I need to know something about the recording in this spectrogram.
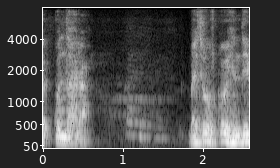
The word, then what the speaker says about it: कुलधारा: जैसलमेर ज़िले में एक गांव है कुलधारा। वैसे उसको हिंदी में कुलधारा बोलते हैं, लेकिन अगर इंग्लिश में आप उसका प्रोनाउंस करेंगे तो कुलधारा हो जाता है।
